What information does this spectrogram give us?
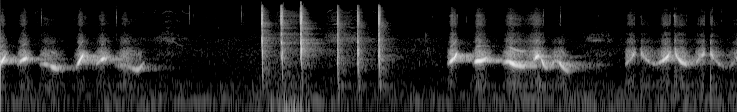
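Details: Indian ringneck parrot whistles rolling slurred phrases, pauses while a series of loud sharp clicks sounds, then returns with a longer whistled tune and a run of looping up-and-down whistles.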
